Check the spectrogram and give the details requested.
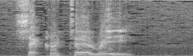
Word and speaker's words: secretary: interesting when number five learners say secretary latest speakers reduce it from four to three and today secretary and finally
